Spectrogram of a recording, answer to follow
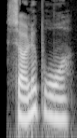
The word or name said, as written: soldebror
